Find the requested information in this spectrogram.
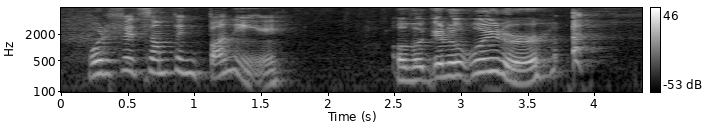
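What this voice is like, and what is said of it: Imitates another person's voice. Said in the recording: “very, very good Jack impression”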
